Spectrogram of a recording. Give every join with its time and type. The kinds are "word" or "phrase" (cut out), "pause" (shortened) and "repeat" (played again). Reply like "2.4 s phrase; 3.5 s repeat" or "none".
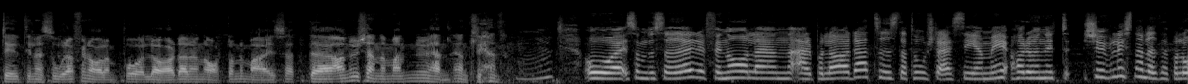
4.0 s word; 4.5 s word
